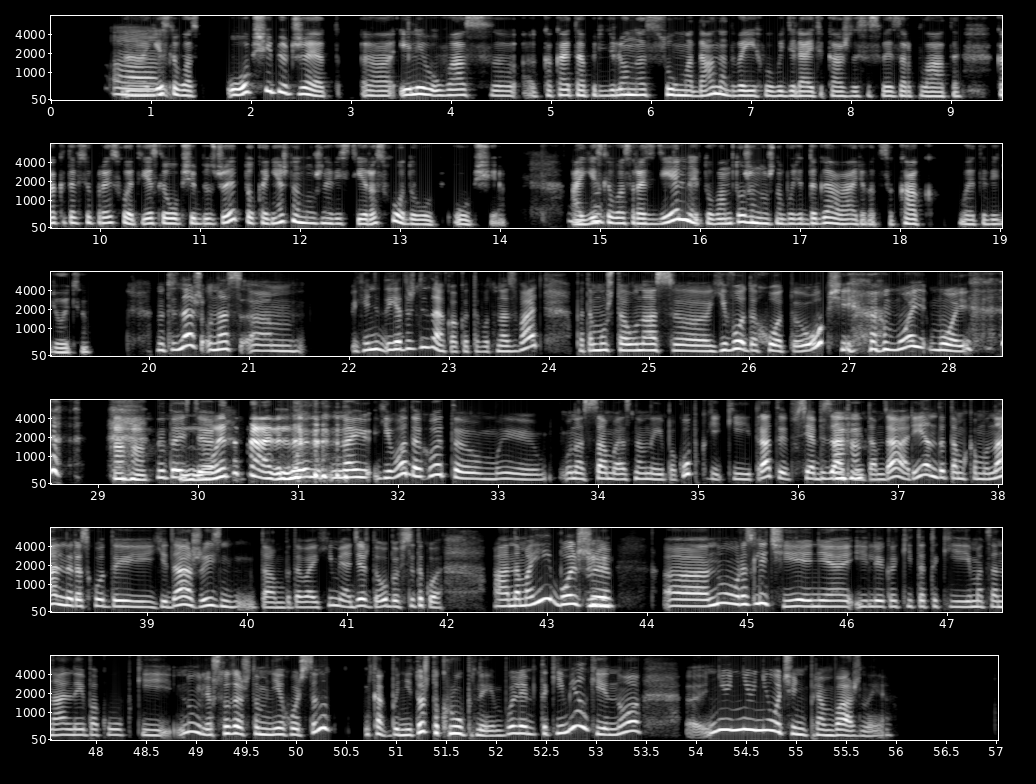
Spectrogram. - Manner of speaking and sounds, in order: tapping; other background noise; chuckle; laugh
- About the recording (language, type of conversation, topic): Russian, advice, Как начать вести учёт расходов, чтобы понять, куда уходят деньги?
